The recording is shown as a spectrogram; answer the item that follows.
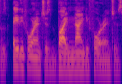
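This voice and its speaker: The background is silent in a very clean recording. A man talks at a moderate pace. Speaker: crochet youtuber. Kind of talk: casual live stream chat. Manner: casual, conversational normal voice.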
